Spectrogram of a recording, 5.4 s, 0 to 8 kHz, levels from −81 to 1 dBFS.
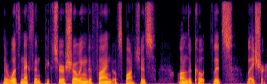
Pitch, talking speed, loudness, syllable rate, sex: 125 Hz, 155 wpm, -18 LUFS, 5.0 syllables/s, male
